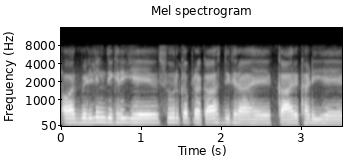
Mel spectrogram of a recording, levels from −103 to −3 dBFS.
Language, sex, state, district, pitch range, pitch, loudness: Hindi, male, Chhattisgarh, Bilaspur, 145-160 Hz, 150 Hz, -13 LUFS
